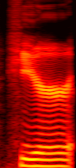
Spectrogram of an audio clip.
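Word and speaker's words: hir: letter Z like z-e-e and h-i-r is pronounced like here and h-i-r-s is similar but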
